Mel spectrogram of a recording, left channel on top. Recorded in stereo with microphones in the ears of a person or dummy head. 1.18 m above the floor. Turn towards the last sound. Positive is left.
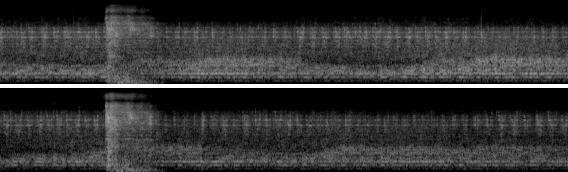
turn(degrees=-45)  # may be behind; listen again after turning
